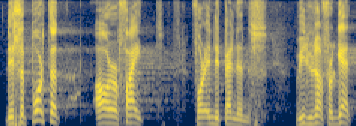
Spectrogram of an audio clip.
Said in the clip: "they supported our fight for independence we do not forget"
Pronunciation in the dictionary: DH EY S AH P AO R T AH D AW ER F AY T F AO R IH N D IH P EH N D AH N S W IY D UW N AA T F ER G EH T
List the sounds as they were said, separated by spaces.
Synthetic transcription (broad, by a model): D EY S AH P AO R T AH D AW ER F AY T F AO R IH N D IH P EH N D AH N S W IY D UW N AA T F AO G EH T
